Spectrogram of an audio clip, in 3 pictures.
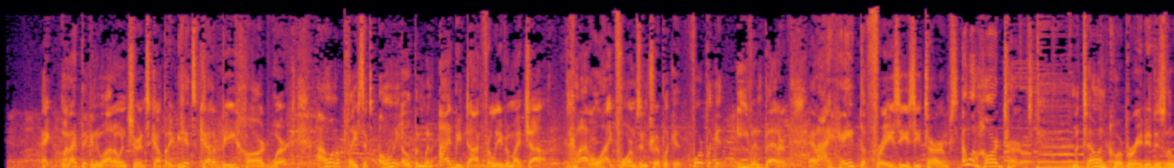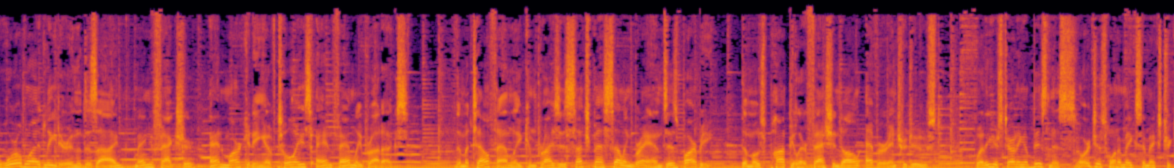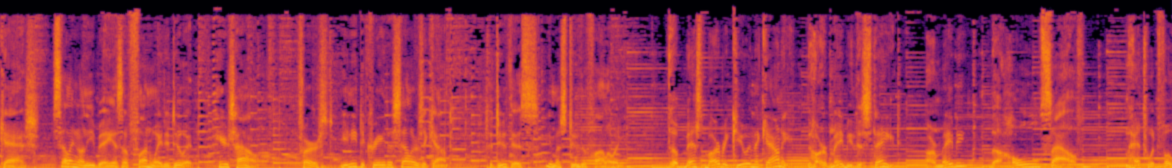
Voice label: COMMERCIAL; commercial voiceover

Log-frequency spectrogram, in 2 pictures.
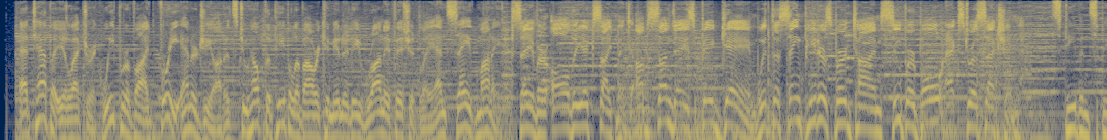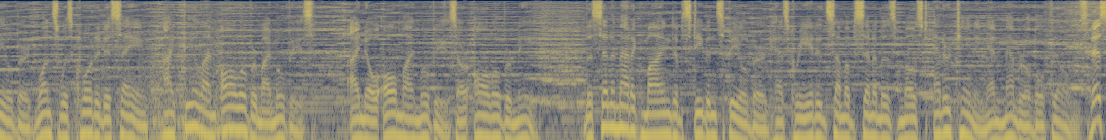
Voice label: Commercial Male; Commercial Voiceover, TV and Radio

